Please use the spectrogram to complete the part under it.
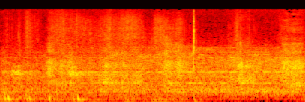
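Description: Tall plants rustle as children push through them.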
